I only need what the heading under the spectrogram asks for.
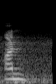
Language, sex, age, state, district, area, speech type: Nepali, female, 30-45, West Bengal, Jalpaiguri, urban, read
